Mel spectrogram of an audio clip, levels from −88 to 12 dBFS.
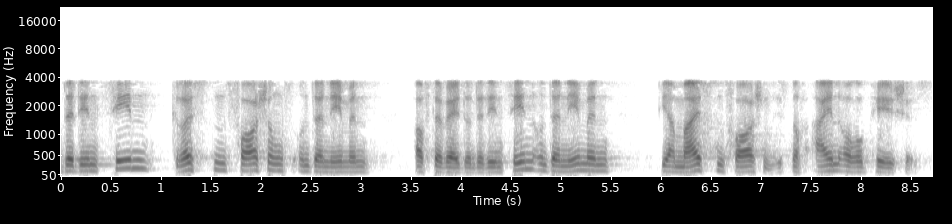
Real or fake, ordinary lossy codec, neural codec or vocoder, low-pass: real; none; none; 3.6 kHz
